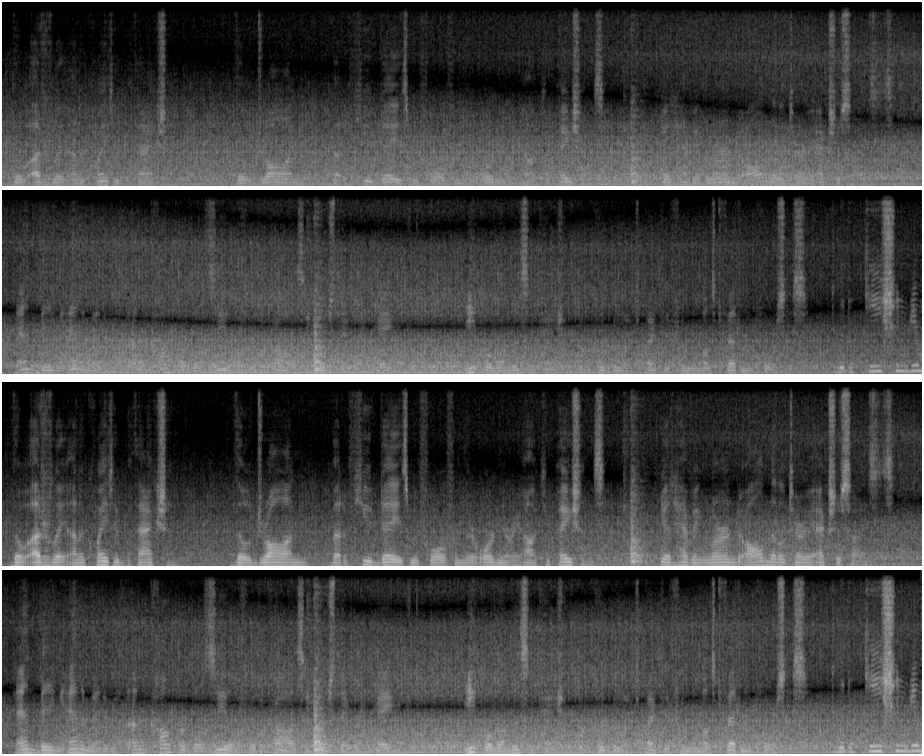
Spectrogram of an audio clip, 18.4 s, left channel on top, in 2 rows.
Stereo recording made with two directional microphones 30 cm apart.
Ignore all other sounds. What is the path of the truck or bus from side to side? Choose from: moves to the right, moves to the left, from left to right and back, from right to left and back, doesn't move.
moves to the right.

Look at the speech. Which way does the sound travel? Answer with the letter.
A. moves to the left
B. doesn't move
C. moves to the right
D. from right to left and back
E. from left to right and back
B.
